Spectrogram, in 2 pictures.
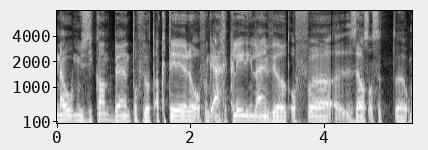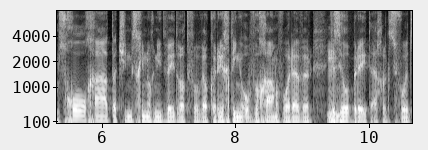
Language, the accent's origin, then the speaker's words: Dutch; Zwijndrecht, South Holland, Netherlands; Ik kom zelf uit Zwijndrecht, daar heb je voor de jongeren ook niet heel veel te doen.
